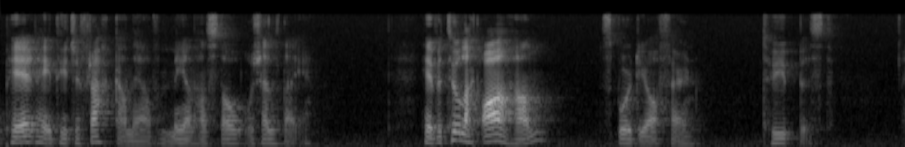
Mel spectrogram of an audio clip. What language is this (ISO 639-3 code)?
fao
